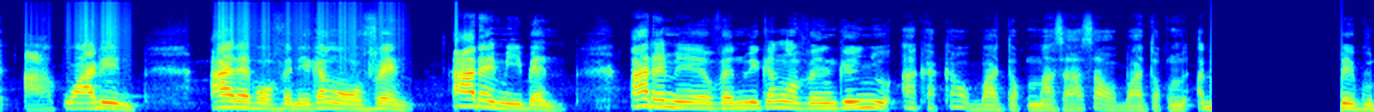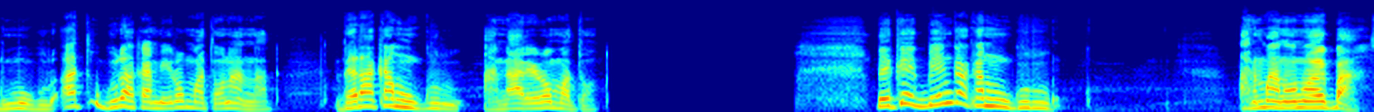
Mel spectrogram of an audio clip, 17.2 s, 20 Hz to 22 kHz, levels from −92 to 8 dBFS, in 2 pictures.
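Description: From the start to 2.87 s, a filter in the chain is restarted on every block: it discards its internal state at each block boundary and begins again from silence, so each block opens with a small transient. At this rate, which fits a 128-sample block, those transients fuse into a buzz at 375 Hz laid over the speech. The buzz rises and falls with the level of the signal, and it stops once the filter keeps its state.

At 7.57 s, just after "ayo ugbe adok mme", the player runs out of downloaded audio and a rebuffering stall follows. The speech cuts to silence for 0.82 s and then carries on exactly where it stopped, with "gwud mme". A second stall comes at 12.39 s, after "annad irom athon", and lasts 1.18 s. No speech is lost in either gap, but each one stretches the clip by the length of the wait.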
